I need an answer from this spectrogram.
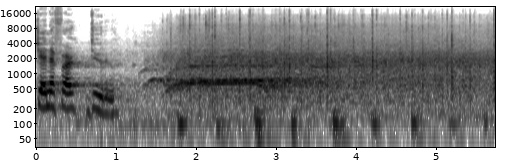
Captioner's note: audience applauding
